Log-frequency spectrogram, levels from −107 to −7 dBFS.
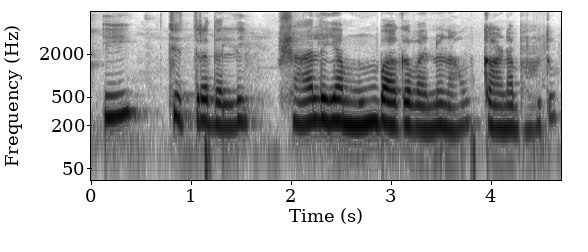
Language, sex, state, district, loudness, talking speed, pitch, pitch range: Kannada, female, Karnataka, Bangalore, -18 LUFS, 75 wpm, 225 Hz, 200-240 Hz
